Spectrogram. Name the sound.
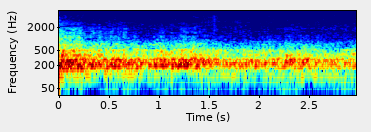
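thunder clap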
